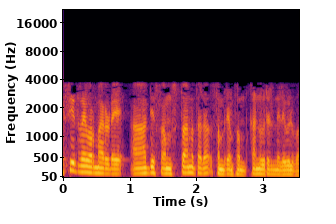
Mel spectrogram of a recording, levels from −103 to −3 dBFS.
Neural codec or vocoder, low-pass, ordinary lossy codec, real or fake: none; 3.6 kHz; none; real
